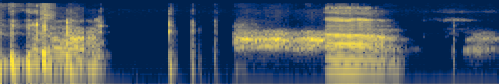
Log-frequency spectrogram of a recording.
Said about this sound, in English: I think your dogs hate the Rockies, by the way. Yeah, they don't like them.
